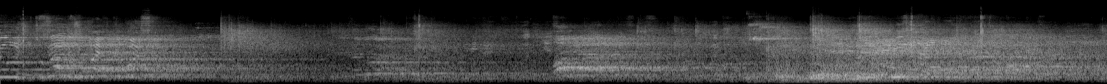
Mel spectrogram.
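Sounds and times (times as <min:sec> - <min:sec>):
player shouting in echoing hall: 0:00.0 - 0:02.2, 0:05.4 - 0:07.2, 0:08.2 - 0:11.0.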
